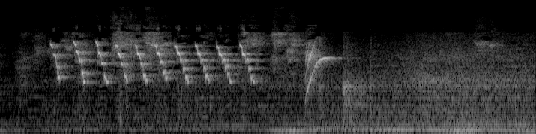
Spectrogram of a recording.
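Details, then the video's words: Asian pied starling singing: a quick run of about a dozen harsh, chattering notes repeated rapidly, then one loud rising-and-falling whistled slur, with a low rumble underneath. "KICAU JALAK SUREN MANTUL"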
